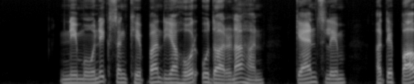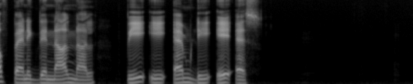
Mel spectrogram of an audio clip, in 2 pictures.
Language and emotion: Punjabi, neutral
